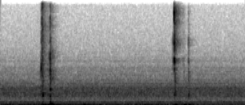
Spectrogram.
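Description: A few single computer-keyboard keystrokes: two close together about a second in and two more near the end, over a low steady hiss.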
